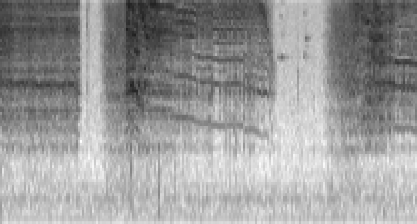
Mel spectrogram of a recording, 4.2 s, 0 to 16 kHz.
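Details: Captive baby super snow leopard gecko (Eublepharis macularius), a female about a week old, hatched mid-August 2013. She gives harsh, hissing screeches in three long bursts with short pauses, defensive screaming when approached or sprayed with water.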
